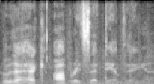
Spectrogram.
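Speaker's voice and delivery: ordinary talk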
